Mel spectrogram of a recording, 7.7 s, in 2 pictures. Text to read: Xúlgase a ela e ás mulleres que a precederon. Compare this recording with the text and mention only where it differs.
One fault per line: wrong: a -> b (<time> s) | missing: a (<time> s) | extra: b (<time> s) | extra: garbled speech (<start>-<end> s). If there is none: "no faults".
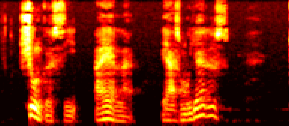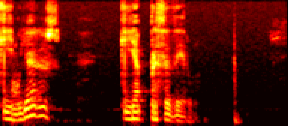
extra: mulleres que (4.1 s)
